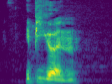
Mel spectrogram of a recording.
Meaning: epigone
- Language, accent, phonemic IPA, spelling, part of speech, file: French, France, /e.pi.ɡɔn/, épigone, noun, LL-Q150 (fra)-épigone.wav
